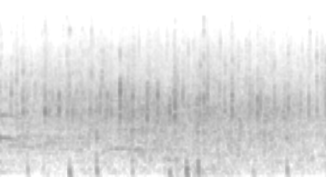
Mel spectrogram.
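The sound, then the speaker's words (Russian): An audience applauds steadily, a dense wash of many hands clapping with no pauses, filling the whole stretch. “Я ей передам обязательно э, ваши аплодисменты.”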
